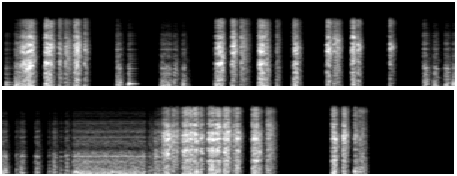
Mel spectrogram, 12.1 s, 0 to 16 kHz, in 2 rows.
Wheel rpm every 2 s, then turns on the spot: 20, 120, 40, 10, 140, 140.
none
